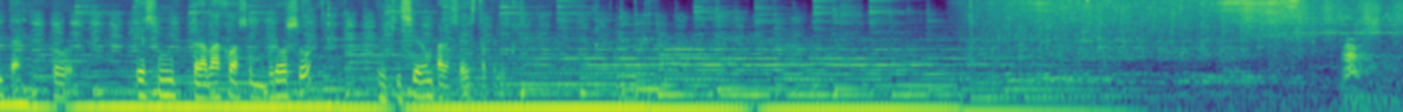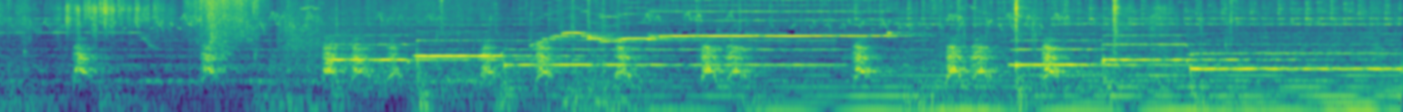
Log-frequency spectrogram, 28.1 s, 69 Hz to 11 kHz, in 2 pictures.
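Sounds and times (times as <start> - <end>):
soft sustained music: 0.0 - 28.0
dog barking: 13.4 - 13.8, 14.8 - 15.2, 16.0 - 16.4, 17.3 - 18.2, 18.9 - 19.6, 21.0 - 21.6, 22.6 - 22.9, 23.5 - 24.7.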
